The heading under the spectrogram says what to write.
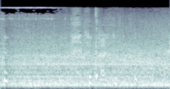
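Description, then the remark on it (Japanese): A tuk-tuk's engine drones loudly and steadily as it speeds toward Mo Chit station to catch a bus, mixed with constant wind and road rush, while muffled voices talk underneath the noise. “今トゥクトゥクに乗ってるんですけどめっちゃ怖いんですけど今あの駅に駅っていうかなんか、えっと、モルチット駅あのバスに乗るのに向かってるんですけどもうトゥクトゥクの飛ばし方が怖すぎて”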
